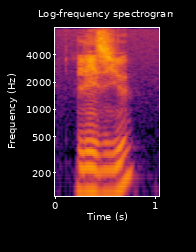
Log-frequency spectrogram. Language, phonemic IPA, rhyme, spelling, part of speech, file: French, /jø/, -jø, yeux, noun, Fr-yeux.ogg
- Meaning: plural of œil, eyes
